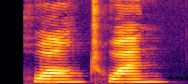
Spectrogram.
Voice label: "huang chuan", chinese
